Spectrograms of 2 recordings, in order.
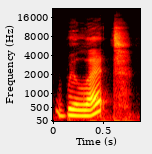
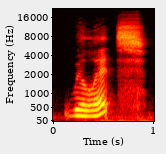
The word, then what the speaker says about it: Willett: Will I do my best to pronounce it willlette and not will its episode?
